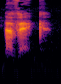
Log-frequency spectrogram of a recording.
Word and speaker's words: avec: Avec, you hear the C avec.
